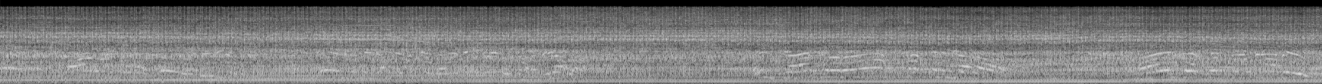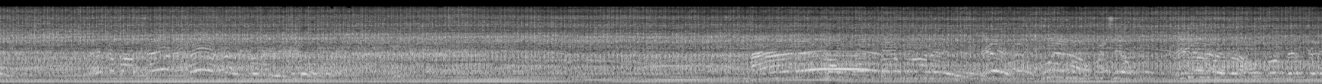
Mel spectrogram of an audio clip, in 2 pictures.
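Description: Two tractor engines roar steadily under heavy strain.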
